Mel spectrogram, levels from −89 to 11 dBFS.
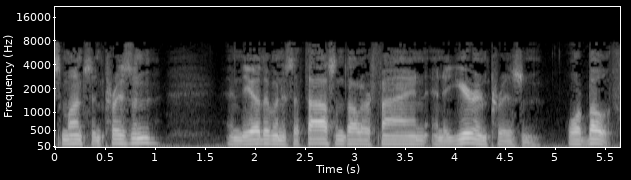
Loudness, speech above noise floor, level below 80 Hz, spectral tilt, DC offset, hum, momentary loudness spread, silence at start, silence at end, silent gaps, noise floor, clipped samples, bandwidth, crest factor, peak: -20 LUFS; 31 dB; -48 dBFS; -5.5 dB/octave; 0.3%; none; 10 LU; 0 s; 0 s; none; -50 dBFS; under 0.1%; 8 kHz; 18 dB; -2 dBFS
